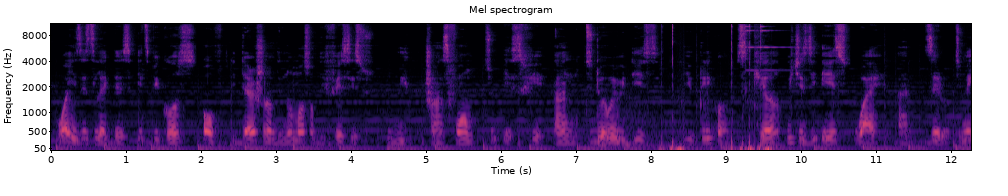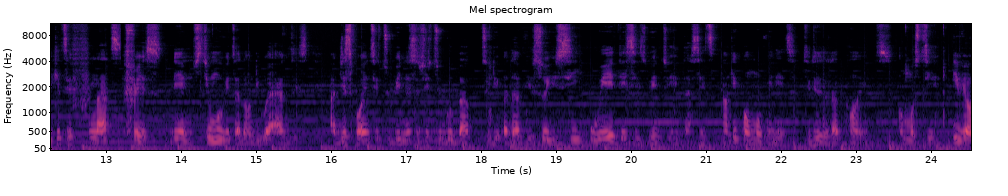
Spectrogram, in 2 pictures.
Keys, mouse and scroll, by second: 1.6-2.9 middle drag, 6.7-9.0 middle drag, 9.7 s, 14.4 g, 17.6 /, 18.4 middle click, 19.2 scroll up 2, 19.4-20.9 shift+middle drag, 20.9 g, 24.0-24.5 middle drag.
